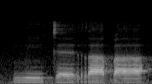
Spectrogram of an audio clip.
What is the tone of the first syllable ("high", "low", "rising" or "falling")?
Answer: low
